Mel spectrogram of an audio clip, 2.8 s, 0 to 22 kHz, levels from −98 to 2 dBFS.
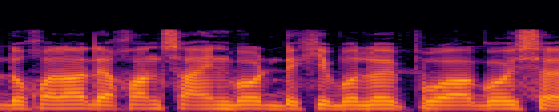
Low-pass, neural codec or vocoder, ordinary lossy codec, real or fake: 7.2 kHz; none; none; real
